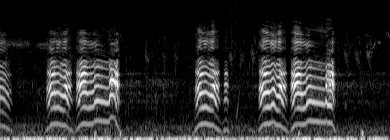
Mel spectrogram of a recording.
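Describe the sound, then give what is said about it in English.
Long-tailed duck calls: loud, nasal, yodeling notes in quick bursts of two or three, repeated several times over a faint background hiss. “But if one bird stands out as the most beautiful diver, it has to be the long-tailed duck.”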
